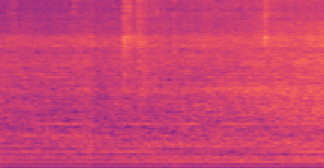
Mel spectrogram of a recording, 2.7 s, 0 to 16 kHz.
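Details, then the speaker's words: Onan MicroQuiet 4000 RV generator with microwave and AC on, heard from outside: uneven, wavering drone, running a little rough then leveling out somewhat, as it has lately. Rough running and surging. "a little rough. Now it leveled out a little bit. That's kind of what it's been doing lately."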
